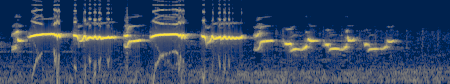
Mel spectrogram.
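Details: Lure song of an oriental magpie-robin for trapping birds, a fast string of loud, high whistled phrases that break into quicker, lower, chattering twitters fading toward the end.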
